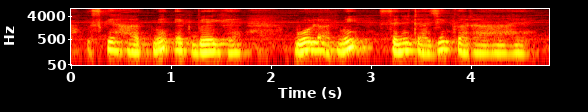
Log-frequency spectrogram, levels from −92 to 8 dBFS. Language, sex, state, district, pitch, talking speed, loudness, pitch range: Hindi, female, Tripura, West Tripura, 170 Hz, 150 wpm, -17 LUFS, 155-190 Hz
